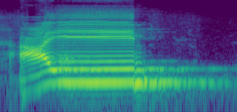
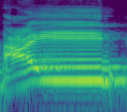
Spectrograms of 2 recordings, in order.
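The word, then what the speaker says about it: عين: অর্থাৎ জিহ্বার আগা সামনের উপরের দাঁতের আগার সঙ্গে লাগাইয়া আইন হলকের মধ্যখান হইতে ভিতর থেকে আসবে হলকের মধ্যখান আইন আইন তারপর হলকের শেষ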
